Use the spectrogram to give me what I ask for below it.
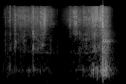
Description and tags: I am recorded the sound when autorolling meter spining the unwounded part of the meter back.
autorolling-meter, meter, spinning, rolling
